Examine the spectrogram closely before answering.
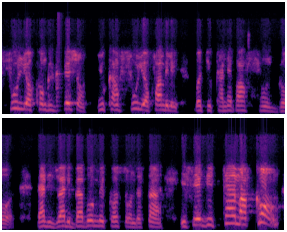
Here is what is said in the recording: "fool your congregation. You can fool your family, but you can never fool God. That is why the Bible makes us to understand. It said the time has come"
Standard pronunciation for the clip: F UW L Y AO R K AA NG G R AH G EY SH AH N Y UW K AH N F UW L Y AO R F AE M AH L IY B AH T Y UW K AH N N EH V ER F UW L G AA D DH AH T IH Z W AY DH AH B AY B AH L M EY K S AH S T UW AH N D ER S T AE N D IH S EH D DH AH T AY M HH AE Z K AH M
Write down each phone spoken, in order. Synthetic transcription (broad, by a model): F UW L Y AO K AA NG G R AH G EY SH AH N Y UW K AH N F UW L Y AO F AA M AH L IY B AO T Y UW K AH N N EH V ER F UW L G AA D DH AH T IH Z W AY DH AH B AY B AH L M EY K AO S T UW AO N D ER S T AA N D IH S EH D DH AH T AY M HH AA K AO M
